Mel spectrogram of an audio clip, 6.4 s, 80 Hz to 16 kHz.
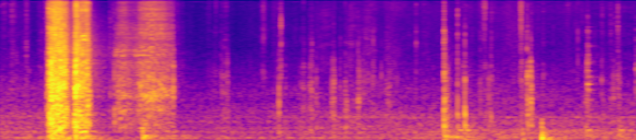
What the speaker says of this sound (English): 12mm socket, loosen and remove this bolt.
